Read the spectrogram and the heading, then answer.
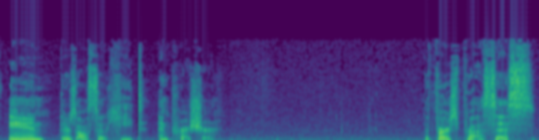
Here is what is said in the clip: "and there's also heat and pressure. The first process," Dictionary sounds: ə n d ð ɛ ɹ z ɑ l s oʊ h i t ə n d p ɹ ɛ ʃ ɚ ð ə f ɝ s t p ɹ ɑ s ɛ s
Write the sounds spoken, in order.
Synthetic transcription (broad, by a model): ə n ð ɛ ɹ z ɑ l s oʊ h i t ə n p ɹ ɛ ʃ ɚ ð ə f ɝ s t p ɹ ɑ s ɛ s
